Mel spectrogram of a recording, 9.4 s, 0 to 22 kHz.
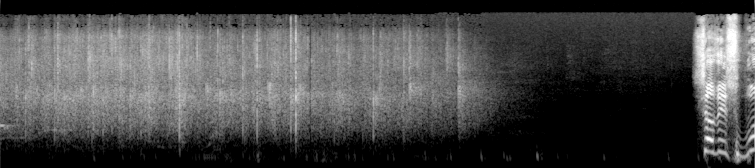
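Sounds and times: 
audience clapping to give praise: 0.0 - 6.4
speech: 8.8 - 9.4.

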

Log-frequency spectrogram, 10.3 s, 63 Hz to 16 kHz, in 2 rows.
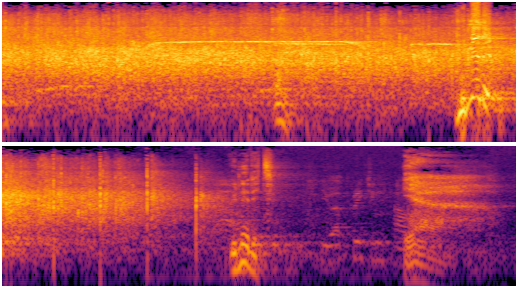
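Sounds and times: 
audience clapping during a church sermon: 0.0 - 7.6
speech: 4.8 - 5.1, 7.5 - 8.0.

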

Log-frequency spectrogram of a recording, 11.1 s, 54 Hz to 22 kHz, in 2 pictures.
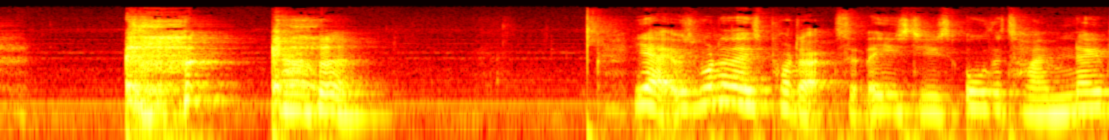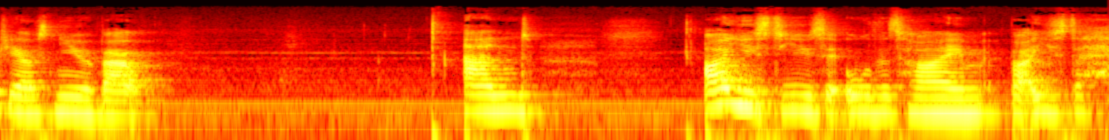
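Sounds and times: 
harsh coughs made in sympathy: 0.6 - 1.9
speech: 1.4 - 1.9, 3.2 - 6.4, 7.9 - 8.4, 9.1 - 11.0.

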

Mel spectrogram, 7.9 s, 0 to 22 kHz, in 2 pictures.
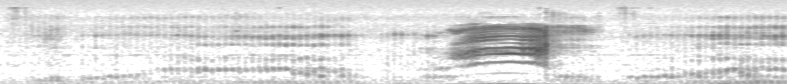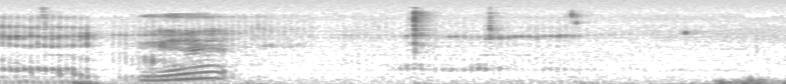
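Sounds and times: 
cat purring: 0.0 - 7.0
cat meow-like trill: 2.2 - 2.8
speech: 4.6 - 5.2.

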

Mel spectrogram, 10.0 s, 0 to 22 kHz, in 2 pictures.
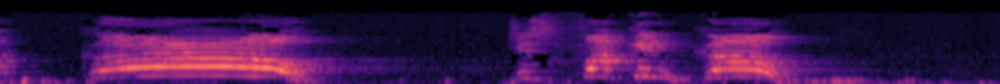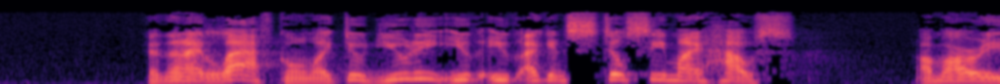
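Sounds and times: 
man in a car yelling angrily at another driver: 0.0 - 1.8, 2.6 - 4.2
speech: 5.8 - 9.9.

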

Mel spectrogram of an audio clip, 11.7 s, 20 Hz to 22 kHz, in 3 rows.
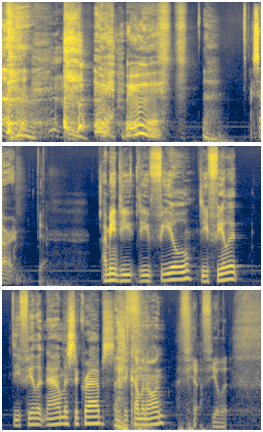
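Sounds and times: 
throat clearing: 0.0 - 3.4, 9.5 - 10.1
coughing: 0.0 - 3.5, 9.4 - 10.2
speech: 0.0 - 4.6, 5.4 - 11.5.

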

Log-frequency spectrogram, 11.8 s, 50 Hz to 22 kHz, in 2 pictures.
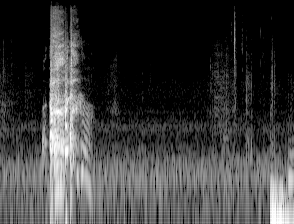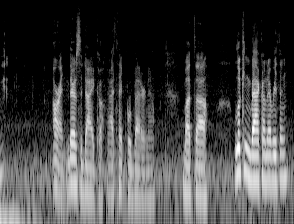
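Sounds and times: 
low steady hum: 0.0 - 10.6
speech: 0.8 - 2.0, 6.9 - 11.7
person clearing throat: 0.9 - 1.9
dull low thump: 5.4 - 6.9.

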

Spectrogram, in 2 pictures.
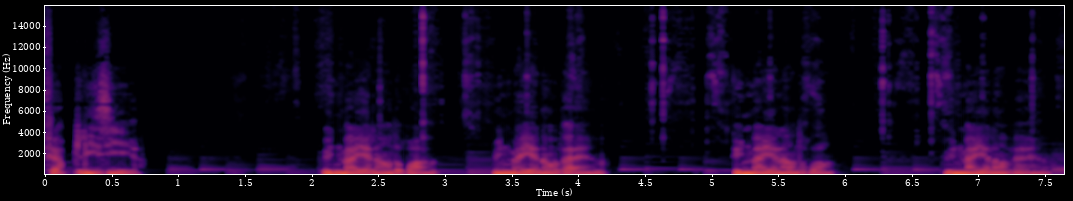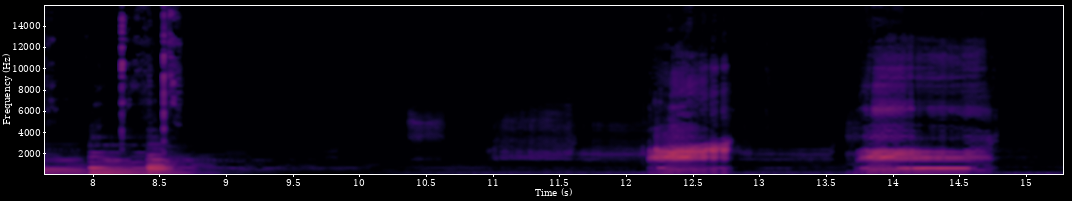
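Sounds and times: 
speech: 0.0 - 0.8, 2.1 - 4.3, 5.2 - 6.0, 6.8 - 7.6
sheep bleating: 9.7 - 14.9.

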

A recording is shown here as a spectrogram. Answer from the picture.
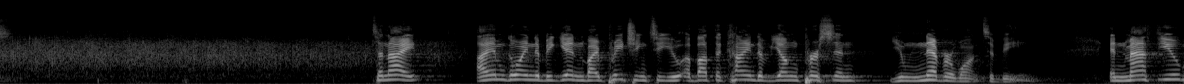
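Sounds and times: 
large crowd audience applauding: 0.0 - 4.6
speech: 3.7 - 10.4, 11.1 - 11.8.

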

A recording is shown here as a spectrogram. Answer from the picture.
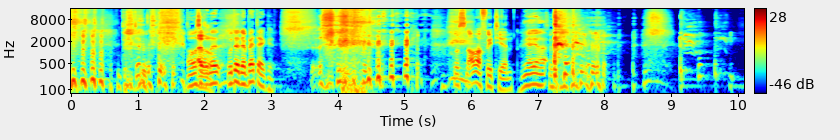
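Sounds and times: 
laughter: 0.0 - 2.6, 3.7 - 6.2, 6.9 - 8.7
speech: 0.0 - 9.3
person coughing after choking on something: 7.3 - 8.3, 9.2 - 10.1.

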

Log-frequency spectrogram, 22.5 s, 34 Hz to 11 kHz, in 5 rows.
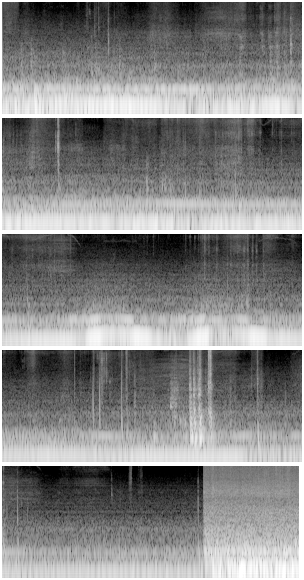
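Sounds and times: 
low rumble from inside a moving car: 0.0 - 22.4
rain tapping across a car windshield: 21.0 - 22.4.

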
